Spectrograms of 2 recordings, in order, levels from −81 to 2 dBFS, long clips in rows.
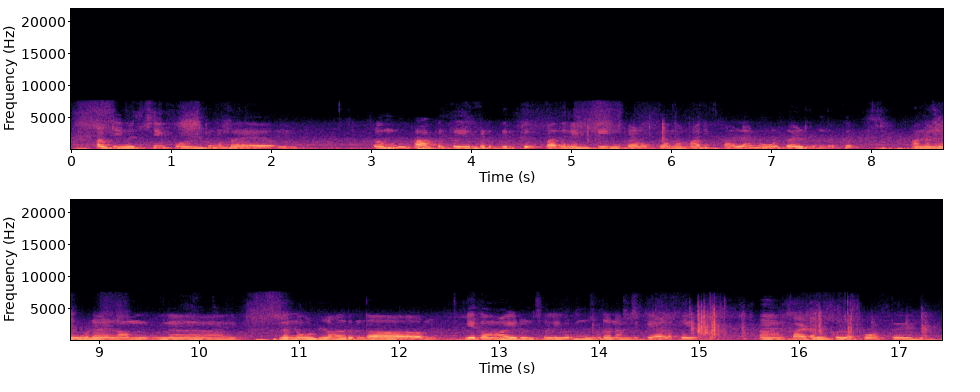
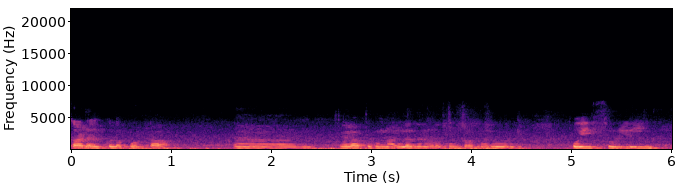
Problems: none marked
